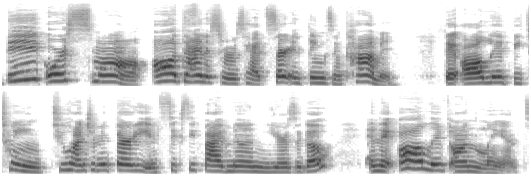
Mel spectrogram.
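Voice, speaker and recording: A woman reading a children's picture book aloud, pausing to explain things simply to young listeners. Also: sits high, lively intonation, pushed and bright. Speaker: read-aloud storyteller for children.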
